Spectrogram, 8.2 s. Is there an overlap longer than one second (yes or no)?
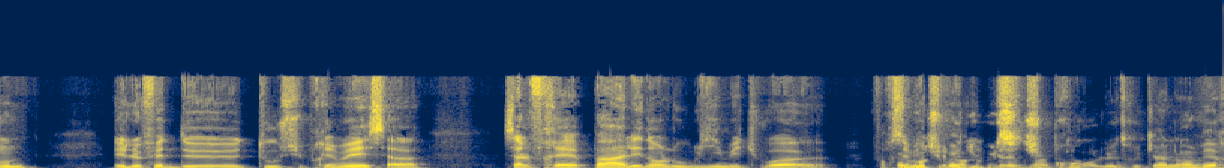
yes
